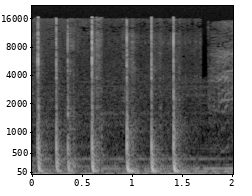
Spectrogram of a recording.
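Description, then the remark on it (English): Lacquered fingertips tap a soft knock on the bottom half of the door to a grandfather's room, about seven light raps in a loose, uneven rhythm, with a faint low hum in the background and no voices. “Hi, Granddad, she cooed gently as we stopped at her grandfather's room, her lacquered fingertips tapping out a soft knock on the bottom half of his door.”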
